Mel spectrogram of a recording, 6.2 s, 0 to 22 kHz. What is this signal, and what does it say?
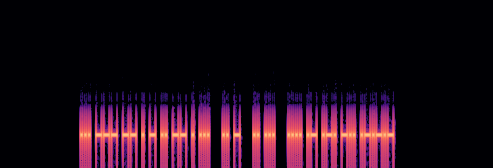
Morse code, heard as a keyed tone, about 48 wpm, 700 Hz. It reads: SOMETIMES IT IS HARD.
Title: Sentences from Top 600 Words 50wpm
